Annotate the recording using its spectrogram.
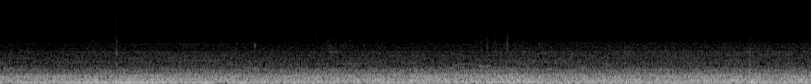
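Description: Steady low rumble of engine and road noise from a moving vehicle cruising along a paved road.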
